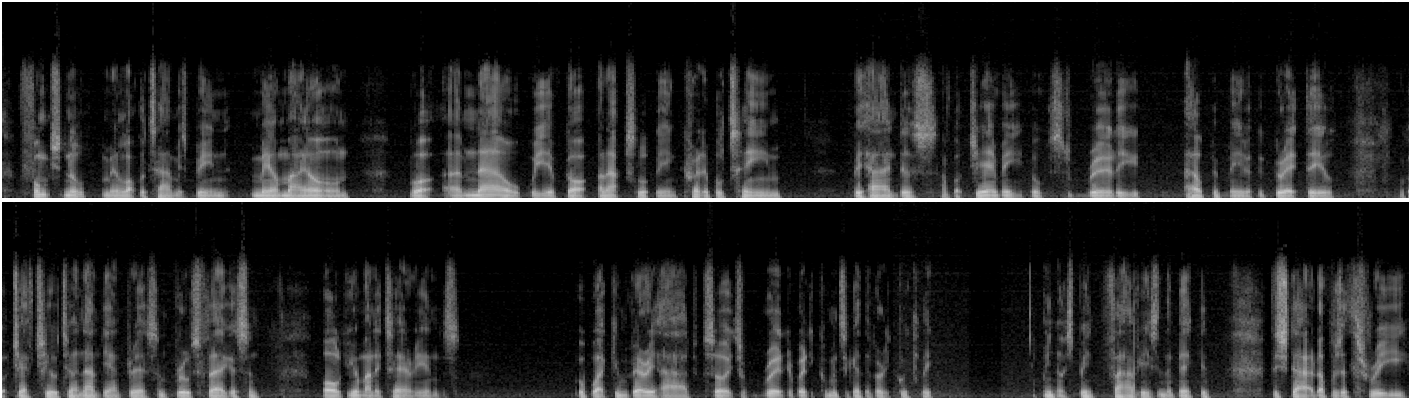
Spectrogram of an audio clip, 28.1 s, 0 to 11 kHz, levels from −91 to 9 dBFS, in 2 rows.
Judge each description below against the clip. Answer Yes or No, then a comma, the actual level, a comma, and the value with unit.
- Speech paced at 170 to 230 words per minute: No, average, 160 wpm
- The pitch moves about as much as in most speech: No, narrow, 2.2 semitones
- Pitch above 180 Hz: No, very low, 85 Hz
